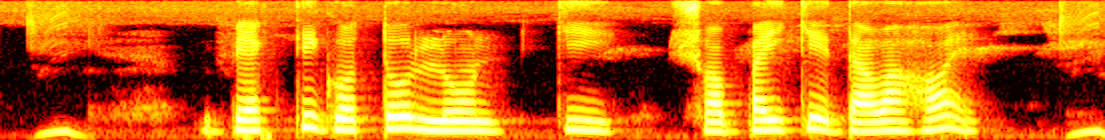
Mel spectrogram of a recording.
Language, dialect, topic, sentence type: Bengali, Rajbangshi, banking, question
